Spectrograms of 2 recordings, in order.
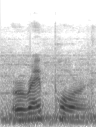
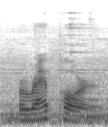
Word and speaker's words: rapport: are also some other words that have the silent letter t in them such as rapport rapport or belly belly another example word with highly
